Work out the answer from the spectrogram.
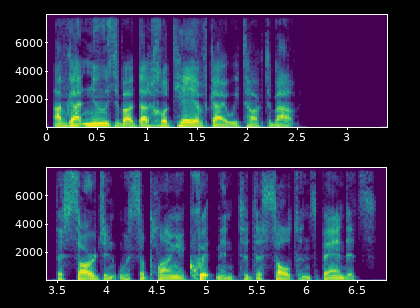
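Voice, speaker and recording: An actor playing a wary, world-weary stalker, the blunt protagonist of a video game, in terse acted dialogue. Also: male voice, on the low side, moderate pace, dry recording, clean studio sound, close to an everyday voice. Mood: businesslike.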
